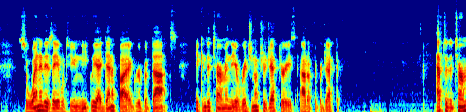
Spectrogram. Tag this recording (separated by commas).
Speech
